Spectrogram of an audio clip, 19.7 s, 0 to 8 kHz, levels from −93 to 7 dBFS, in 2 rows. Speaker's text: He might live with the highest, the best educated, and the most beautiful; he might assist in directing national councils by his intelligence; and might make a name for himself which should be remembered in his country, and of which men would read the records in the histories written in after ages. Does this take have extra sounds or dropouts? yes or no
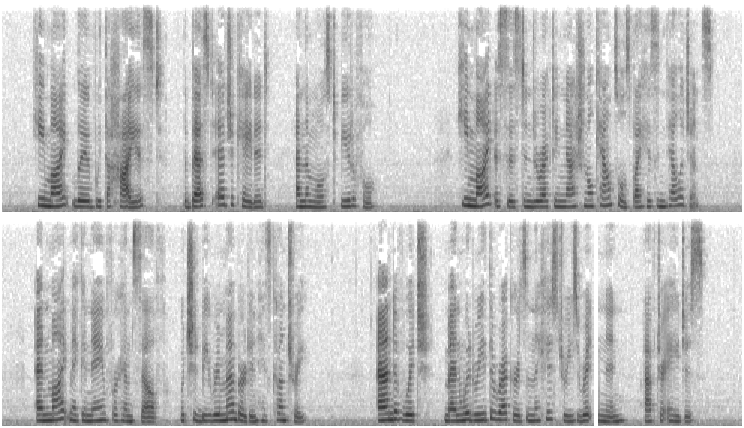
yes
